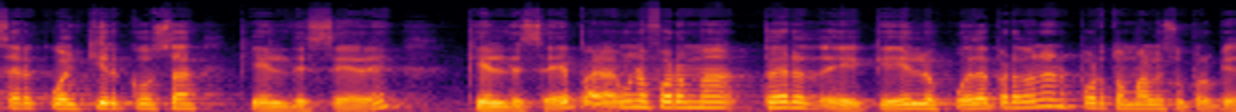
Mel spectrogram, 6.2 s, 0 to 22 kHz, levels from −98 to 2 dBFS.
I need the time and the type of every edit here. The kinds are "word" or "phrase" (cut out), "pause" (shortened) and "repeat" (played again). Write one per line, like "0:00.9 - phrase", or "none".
none

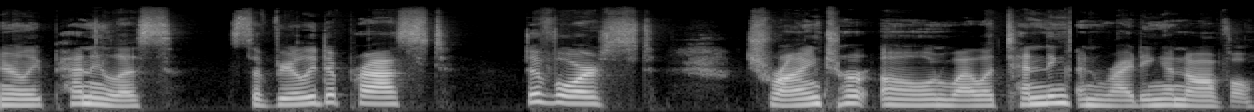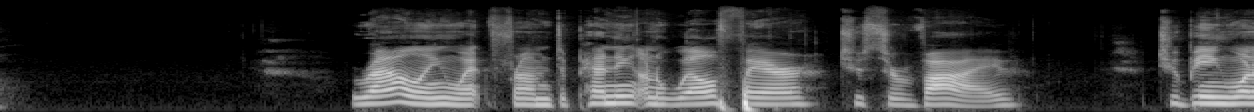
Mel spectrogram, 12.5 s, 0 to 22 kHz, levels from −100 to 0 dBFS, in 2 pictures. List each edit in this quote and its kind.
0:04.2 - phrase
0:05.3 - word

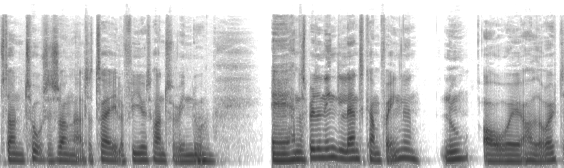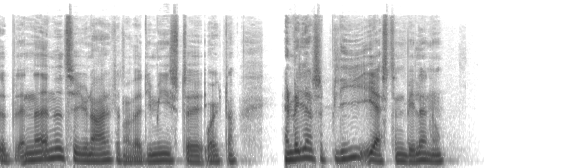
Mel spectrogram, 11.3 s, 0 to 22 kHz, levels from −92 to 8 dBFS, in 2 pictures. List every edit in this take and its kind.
0:06.9 - word
0:07.7 - word
0:08.2 - pause

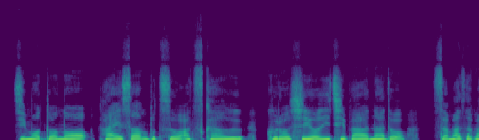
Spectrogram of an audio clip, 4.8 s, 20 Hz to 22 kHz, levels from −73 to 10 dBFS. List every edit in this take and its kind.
0:02.6 - pause

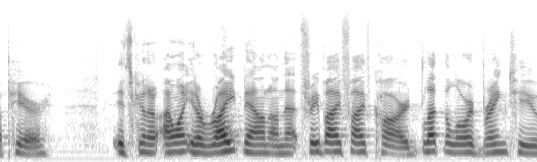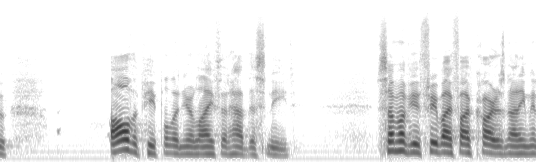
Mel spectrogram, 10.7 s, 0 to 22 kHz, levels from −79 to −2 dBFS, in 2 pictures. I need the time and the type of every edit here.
0:04.2 - word

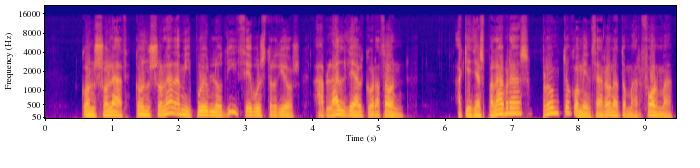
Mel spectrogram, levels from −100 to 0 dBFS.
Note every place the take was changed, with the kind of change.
0:01.3 - pause
0:03.9 - pause

